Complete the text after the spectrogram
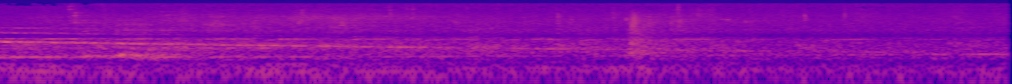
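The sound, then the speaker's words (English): An emergency siren wails steadily, its pitch sliding lower as the vehicle passes by, set against a low rumble of background traffic noise. No one speaks. “God, as we hear the sirens go by, someone needs help and others are responding.”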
